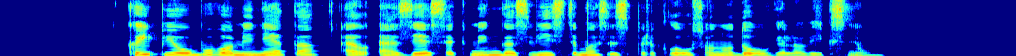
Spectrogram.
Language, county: Lithuanian, Šiauliai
